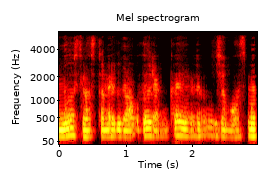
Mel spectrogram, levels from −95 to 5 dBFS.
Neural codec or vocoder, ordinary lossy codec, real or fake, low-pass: codec, 44.1 kHz, 1.7 kbps, Pupu-Codec; AAC, 32 kbps; fake; 5.4 kHz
